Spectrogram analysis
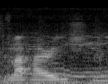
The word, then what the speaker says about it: Maharishi: Stan Smith's with Maharishi.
